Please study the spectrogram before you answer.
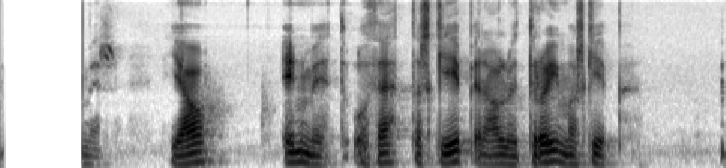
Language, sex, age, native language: Icelandic, male, 30-39, Icelandic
